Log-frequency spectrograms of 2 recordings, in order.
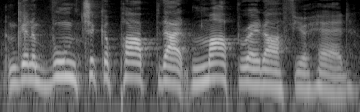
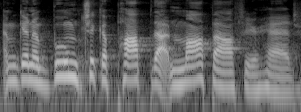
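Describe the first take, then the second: First: Loud Sicilian father voice; threatening Sicilian dad accent. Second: Put-on tough-guy Sicilian accent, loud. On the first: Retold or imitated. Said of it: "Like someone's Sicilian father". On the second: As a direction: Sicilian mobster accent, punchy. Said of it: "a Sicilian accent".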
